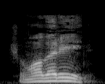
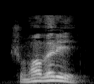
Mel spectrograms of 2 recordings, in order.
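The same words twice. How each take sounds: First: Firm order. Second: Louder, firmer order; father ordering his sons to leave, firmly. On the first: Father orders sons away. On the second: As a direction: send them away, insisting. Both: A narrator's reading.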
